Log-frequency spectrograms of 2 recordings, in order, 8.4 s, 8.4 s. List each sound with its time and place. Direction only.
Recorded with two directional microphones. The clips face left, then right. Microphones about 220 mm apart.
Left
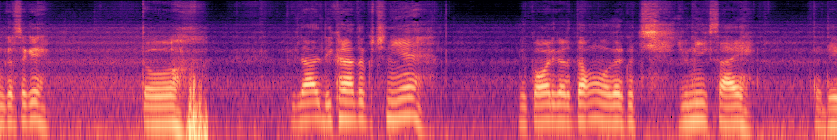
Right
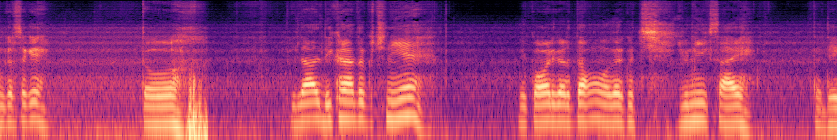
0.0 s speech: centre (ahead or behind)
1.4 s speech: 10° right (ahead or behind)
3.0 s speech: 20° right (ahead or behind)
5.3 s speech: 15° right (ahead or behind)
